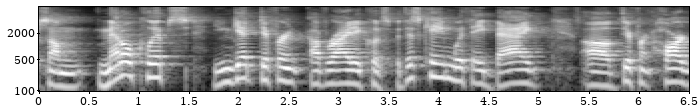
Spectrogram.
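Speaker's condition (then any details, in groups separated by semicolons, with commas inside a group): No condition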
